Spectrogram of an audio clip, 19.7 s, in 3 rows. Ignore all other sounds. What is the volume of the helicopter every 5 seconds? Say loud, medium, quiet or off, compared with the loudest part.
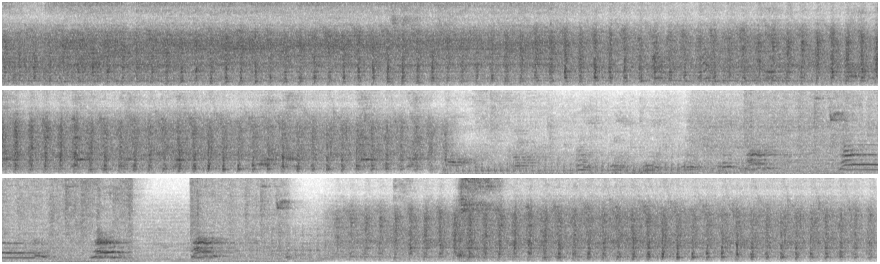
loud, loud, medium, loud.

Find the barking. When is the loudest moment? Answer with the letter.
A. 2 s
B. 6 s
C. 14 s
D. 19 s
C.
